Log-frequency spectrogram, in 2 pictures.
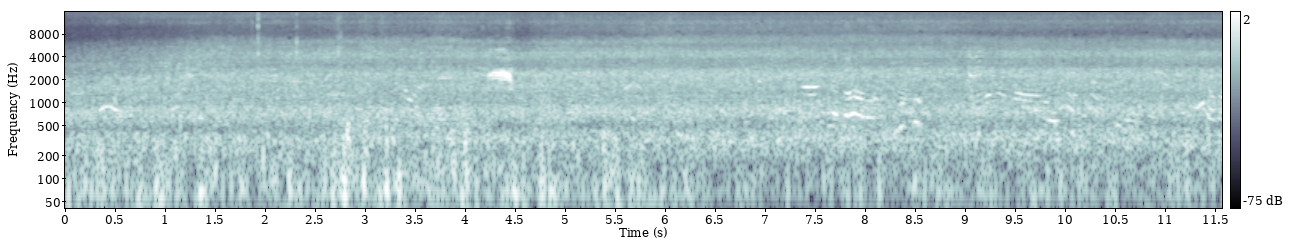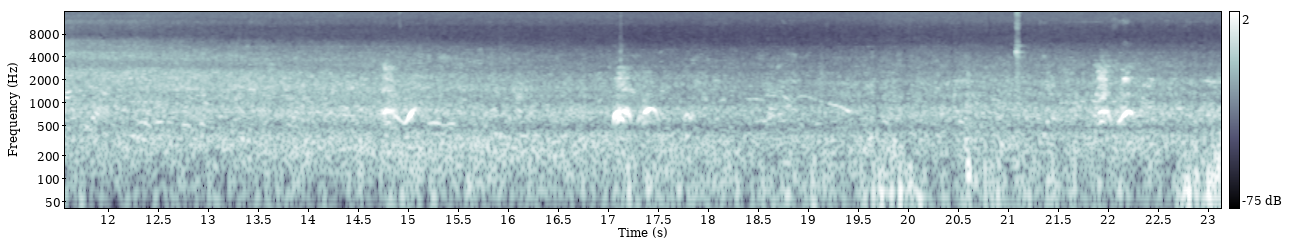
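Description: Waves wash steadily onto a beach, outdoors in wind.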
